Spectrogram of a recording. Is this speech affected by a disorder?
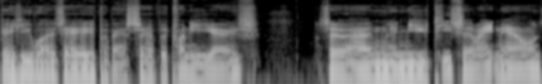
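Yes: profound deafness; cochlear implants received at age 18, interpreter used on Project Runway; uses cochlear implants, now hears sounds such as rain.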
